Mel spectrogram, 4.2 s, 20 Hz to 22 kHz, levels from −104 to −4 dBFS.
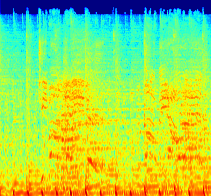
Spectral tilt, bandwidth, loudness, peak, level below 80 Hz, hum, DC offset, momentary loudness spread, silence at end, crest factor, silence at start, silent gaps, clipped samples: -4.5 dB/octave; 17.5 kHz; -18 LUFS; -2 dBFS; -24 dBFS; none; 0.3%; 6 LU; 0 s; 16 dB; 0 s; none; under 0.1%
